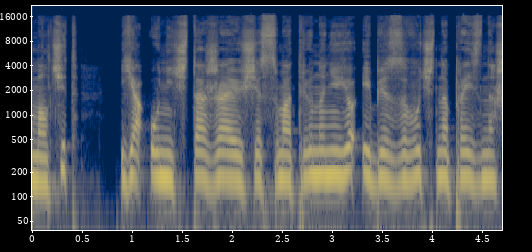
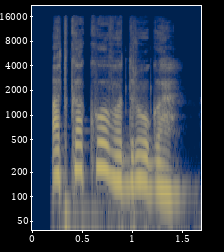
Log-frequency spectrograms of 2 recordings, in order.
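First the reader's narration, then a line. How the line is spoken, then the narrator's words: Tired and irritated. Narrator (Russian): звучит устало и раздраженно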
